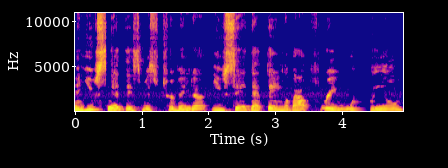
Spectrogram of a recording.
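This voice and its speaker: A woman's medium-pitched voice with ordinary pitch variation at a very slow pace. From US South, Alabama. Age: 60s. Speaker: anthology author. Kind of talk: casual podcast chat. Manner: halting repetitions.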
